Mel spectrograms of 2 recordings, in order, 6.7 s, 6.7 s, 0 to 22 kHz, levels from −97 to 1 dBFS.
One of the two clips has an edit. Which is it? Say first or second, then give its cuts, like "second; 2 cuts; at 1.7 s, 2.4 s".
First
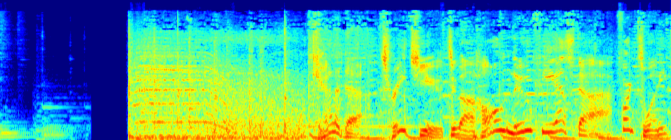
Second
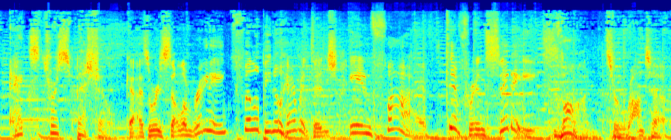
first; 1 cut; at 1.4 s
